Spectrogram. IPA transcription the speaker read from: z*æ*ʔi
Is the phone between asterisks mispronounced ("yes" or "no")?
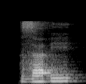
no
